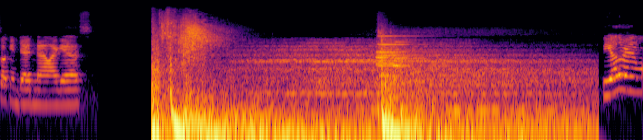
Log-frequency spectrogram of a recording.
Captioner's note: GTA wasted sound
